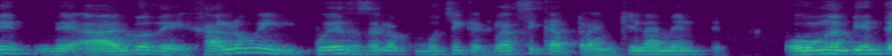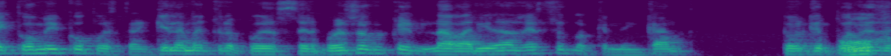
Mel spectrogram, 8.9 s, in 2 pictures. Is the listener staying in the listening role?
Yes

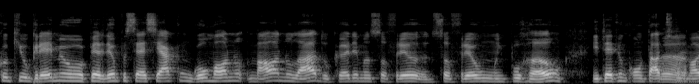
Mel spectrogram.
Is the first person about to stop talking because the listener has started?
No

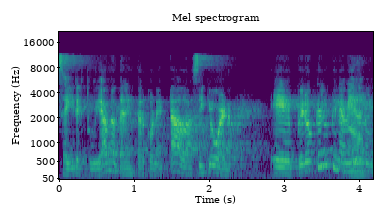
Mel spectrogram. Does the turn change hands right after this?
No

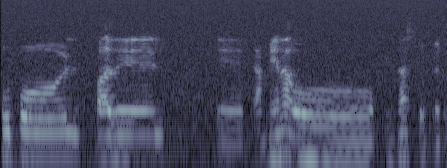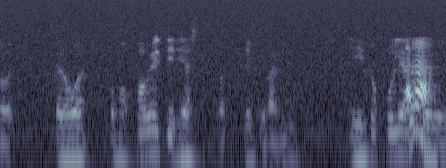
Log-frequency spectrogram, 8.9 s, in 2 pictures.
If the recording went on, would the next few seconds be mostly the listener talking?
Yes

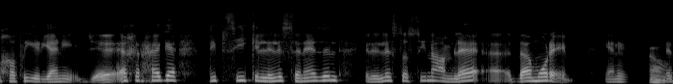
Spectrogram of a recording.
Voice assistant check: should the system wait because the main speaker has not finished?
Yes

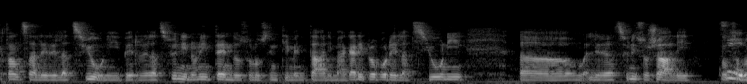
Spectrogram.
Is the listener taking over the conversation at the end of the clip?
Yes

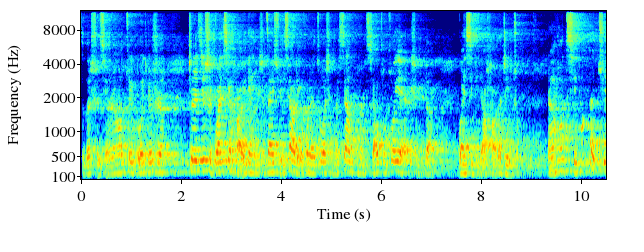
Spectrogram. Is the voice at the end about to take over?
No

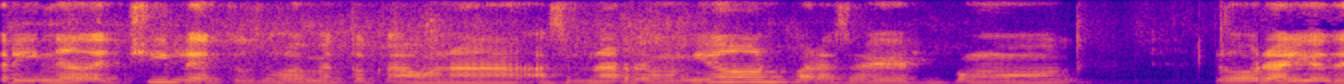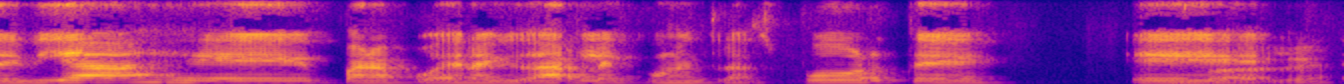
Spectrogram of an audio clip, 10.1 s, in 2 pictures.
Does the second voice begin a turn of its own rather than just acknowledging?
No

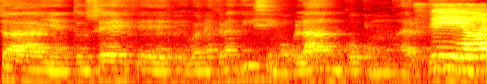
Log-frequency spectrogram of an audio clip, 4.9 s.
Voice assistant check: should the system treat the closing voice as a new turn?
Yes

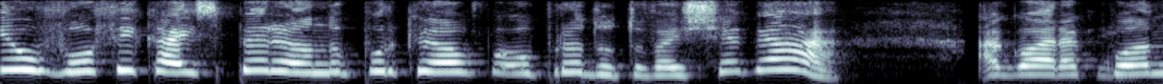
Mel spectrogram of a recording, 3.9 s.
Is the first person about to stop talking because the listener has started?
No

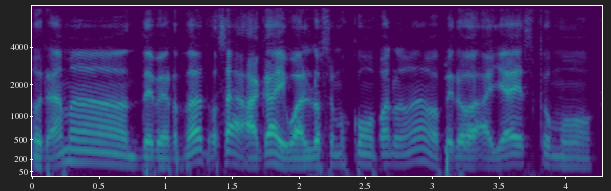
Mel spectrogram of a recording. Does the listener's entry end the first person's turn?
No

